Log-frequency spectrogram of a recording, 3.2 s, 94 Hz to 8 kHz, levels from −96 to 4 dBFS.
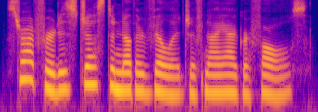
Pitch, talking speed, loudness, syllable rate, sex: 220 Hz, 150 wpm, -17 LUFS, 5.0 syllables/s, female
